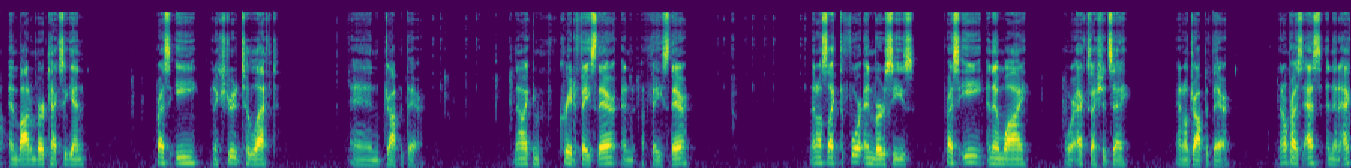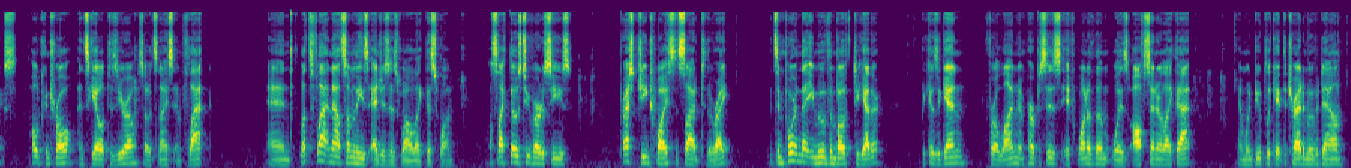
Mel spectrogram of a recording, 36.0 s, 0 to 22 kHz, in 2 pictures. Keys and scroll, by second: 1.7 e, 6.7 f, 12.6 e, 13.0 y, 14.1 x, 16.9 s, 17.4 x, 25.6 g, 32.0 g, 33.4 a, 34.0 shift+d.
